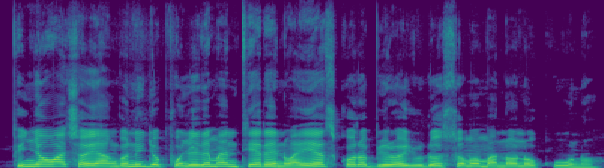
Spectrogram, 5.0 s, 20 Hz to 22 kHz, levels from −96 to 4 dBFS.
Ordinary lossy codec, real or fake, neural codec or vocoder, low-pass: none; real; none; none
